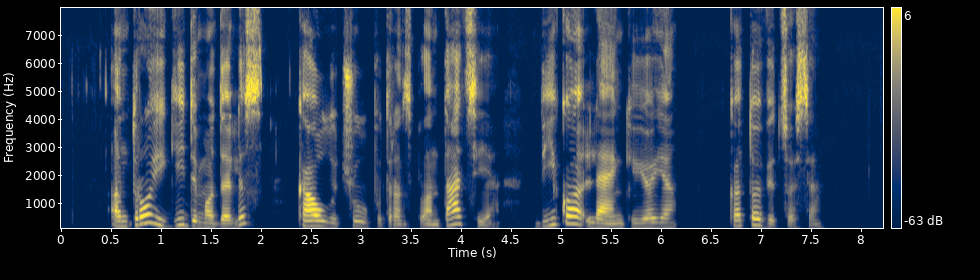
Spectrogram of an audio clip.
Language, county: Lithuanian, Vilnius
